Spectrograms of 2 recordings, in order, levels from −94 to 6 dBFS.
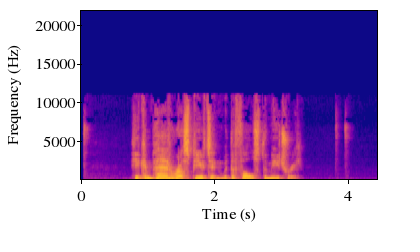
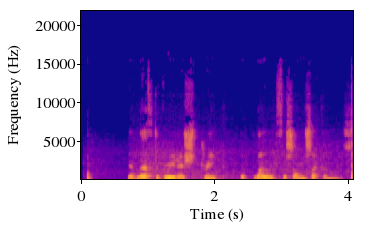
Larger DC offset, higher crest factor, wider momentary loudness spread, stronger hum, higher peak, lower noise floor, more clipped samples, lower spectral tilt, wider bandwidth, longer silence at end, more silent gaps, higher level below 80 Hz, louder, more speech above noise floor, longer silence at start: neither; about the same, 16 dB vs 18 dB; second, 9 LU vs 15 LU; neither; first, 0 dBFS vs -4 dBFS; second, -60 dBFS vs -65 dBFS; neither; about the same, -4.5 dB/octave vs -5 dB/octave; about the same, 11.5 kHz vs 12.5 kHz; first, 0.45 s vs 0 s; neither; first, -50 dBFS vs -62 dBFS; first, -15 LUFS vs -21 LUFS; about the same, 46 dB vs 45 dB; about the same, 0.05 s vs 0.1 s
